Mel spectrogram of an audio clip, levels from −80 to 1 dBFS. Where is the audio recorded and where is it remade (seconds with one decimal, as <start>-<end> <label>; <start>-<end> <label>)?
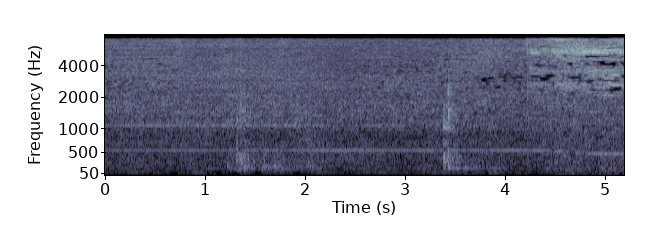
0.0-0.7 recorded; 0.7-2.5 remade; 2.5-5.2 recorded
